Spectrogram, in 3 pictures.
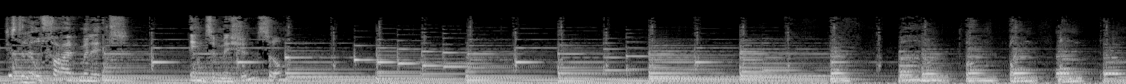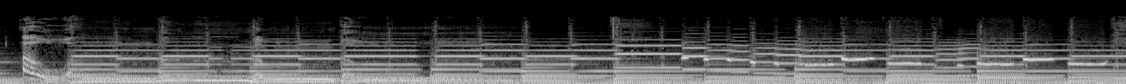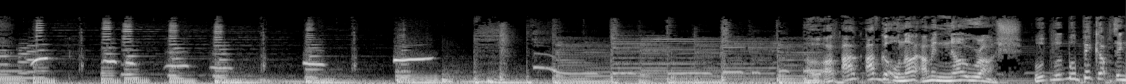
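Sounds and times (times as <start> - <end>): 
speech: 0.0 - 3.6, 31.4 - 33.7
waiting music: 0.0 - 33.7.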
